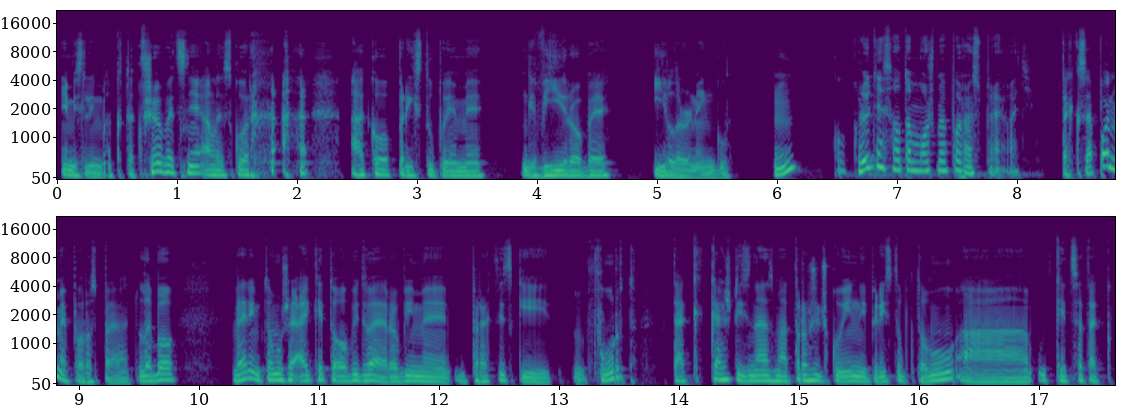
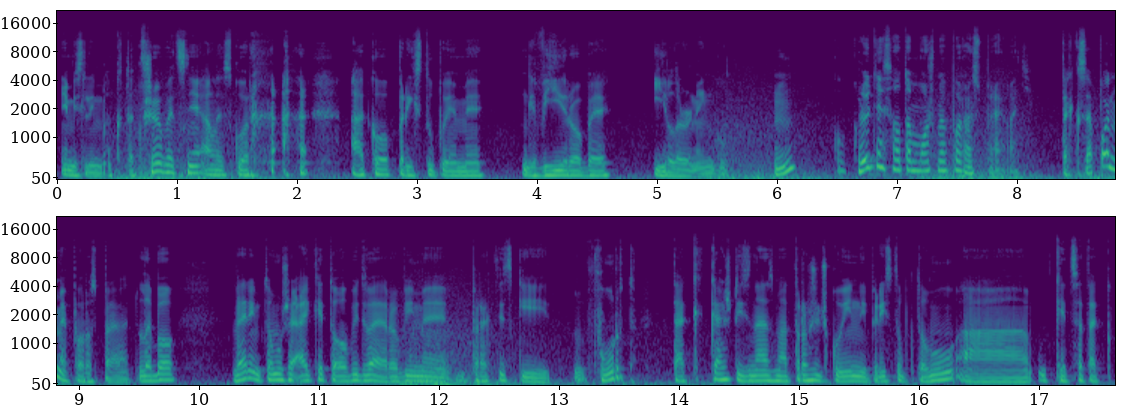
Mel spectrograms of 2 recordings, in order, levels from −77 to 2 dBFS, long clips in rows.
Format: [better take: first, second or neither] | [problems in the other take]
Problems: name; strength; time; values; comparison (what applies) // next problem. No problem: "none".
first | wind noise on the microphone; occasional gusts; 20 dB below the speech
